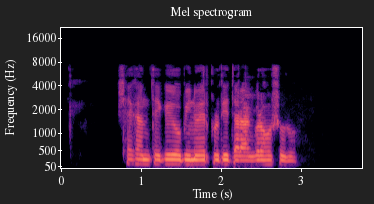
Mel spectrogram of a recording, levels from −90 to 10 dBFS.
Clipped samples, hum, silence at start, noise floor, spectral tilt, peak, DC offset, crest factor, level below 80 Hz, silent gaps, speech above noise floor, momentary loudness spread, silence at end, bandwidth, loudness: under 0.1%; none; 0.7 s; -87 dBFS; -5.5 dB/octave; -6 dBFS; under 0.1%; 16 dB; -66 dBFS; none; 68 dB; 12 LU; 0.85 s; 7.6 kHz; -20 LUFS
